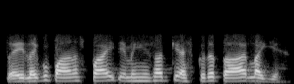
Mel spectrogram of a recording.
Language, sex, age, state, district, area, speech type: Kashmiri, male, 18-30, Jammu and Kashmir, Shopian, rural, conversation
